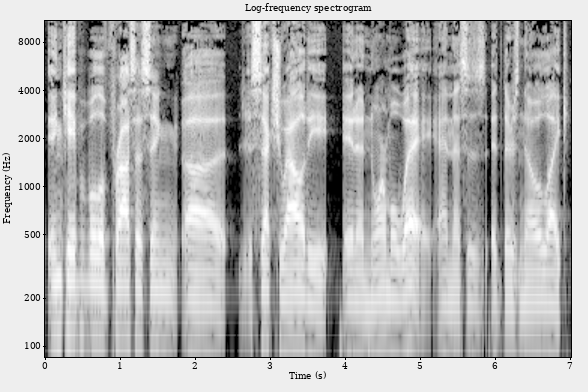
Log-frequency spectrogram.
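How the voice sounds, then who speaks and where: A man with a very low voice talks as a guest on a podcast. His tone is smooth and the sound is close and dry. He starts over often while working through his thoughts. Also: fairly even intonation, dry recording. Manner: halting, restarts often, reflective. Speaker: comedian guest. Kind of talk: casual podcast chat.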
